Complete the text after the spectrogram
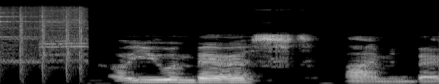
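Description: A young man speaks close by, with animation.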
